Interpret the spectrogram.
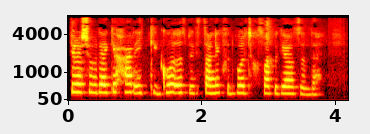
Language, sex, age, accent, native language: Uzbek, female, under 19, Farg'ona, Uzbek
